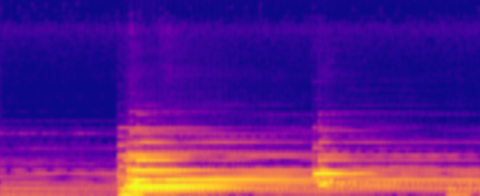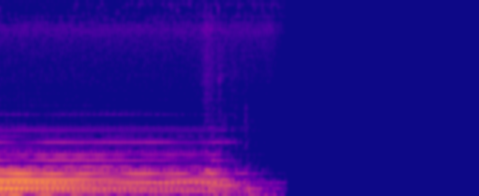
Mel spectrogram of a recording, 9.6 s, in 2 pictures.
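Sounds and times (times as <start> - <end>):
solo piano: 0.0 - 7.7.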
